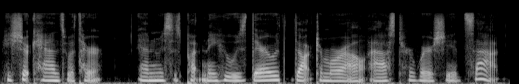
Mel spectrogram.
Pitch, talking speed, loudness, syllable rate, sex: 180 Hz, 230 wpm, -20 LUFS, 5.5 syllables/s, female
